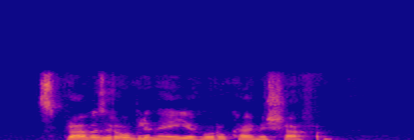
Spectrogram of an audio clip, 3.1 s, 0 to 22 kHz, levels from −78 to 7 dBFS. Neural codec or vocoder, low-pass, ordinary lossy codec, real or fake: codec, 44.1 kHz, 7.8 kbps, Pupu-Codec; 10.8 kHz; AAC, 64 kbps; fake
